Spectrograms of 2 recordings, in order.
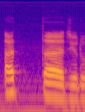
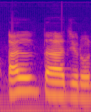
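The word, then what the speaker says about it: التاجر: pronounce हो रहा है लेकिन ता से अगर कोई लफ्ज हुआ यानी फॉर एग्जांपल ताजिर तो अत्ता जिरु हम इसको अलता जिरो नहीं पढ़ेंगे अल ताजिर नहीं पढ़ेंगे अता जिरो प क्योंकि यह हरूफ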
